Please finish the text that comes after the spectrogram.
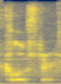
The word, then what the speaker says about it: Kloster: It's Kloster. Kloster. Yeah, it's German.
